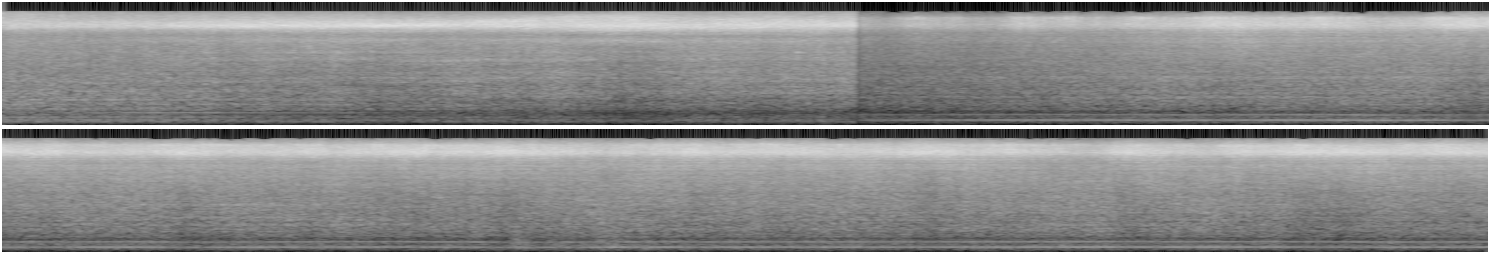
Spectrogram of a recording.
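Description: A harvesting machine rattles and whirs as it cuts grain.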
